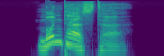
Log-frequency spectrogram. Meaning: inflection of munter: 1. strong/mixed nominative/accusative feminine singular superlative degree 2. strong nominative/accusative plural superlative degree
- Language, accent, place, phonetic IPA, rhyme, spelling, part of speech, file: German, Germany, Berlin, [ˈmʊntɐstə], -ʊntɐstə, munterste, adjective, De-munterste.ogg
